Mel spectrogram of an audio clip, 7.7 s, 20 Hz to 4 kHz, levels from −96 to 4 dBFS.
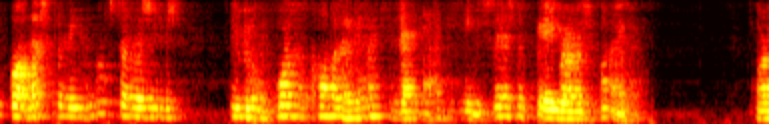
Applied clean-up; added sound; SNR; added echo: neural mask model DeepFilterNet 3.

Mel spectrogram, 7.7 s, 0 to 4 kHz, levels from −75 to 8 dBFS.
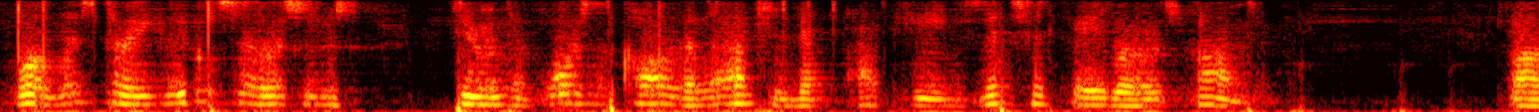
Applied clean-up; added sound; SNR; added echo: neural separator model SepFormer WHAMR!.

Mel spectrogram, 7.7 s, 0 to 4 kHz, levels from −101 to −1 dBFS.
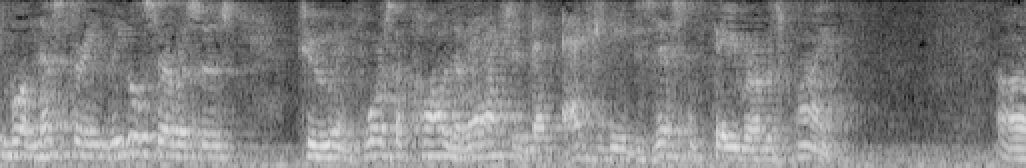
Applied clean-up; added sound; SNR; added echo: none; none; none; none.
